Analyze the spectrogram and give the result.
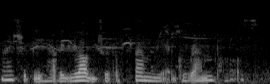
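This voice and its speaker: Soft-toned, dreamy young Englishwoman. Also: fairly low pitch, fairly quick, creaky, slight background noise. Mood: amused. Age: young adult. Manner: languid, giggly, intimate. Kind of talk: British radio play acting.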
